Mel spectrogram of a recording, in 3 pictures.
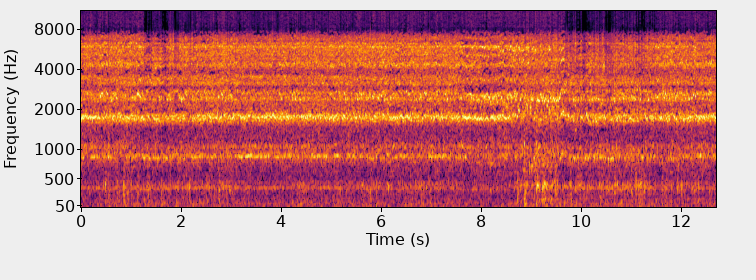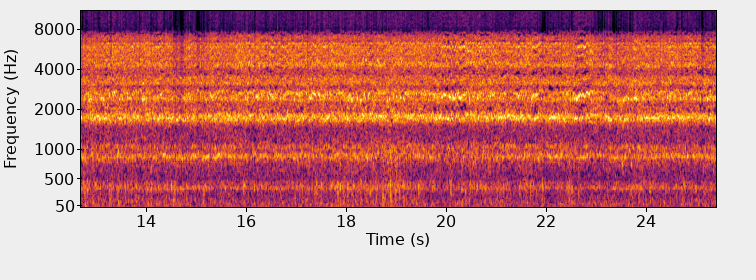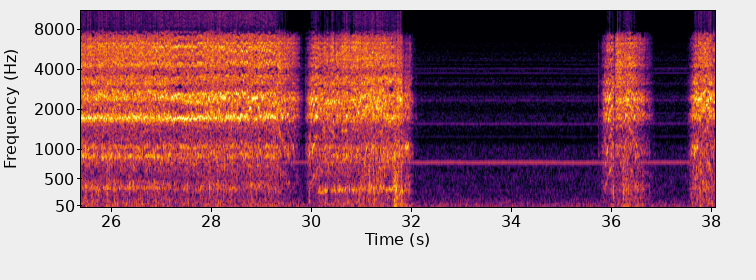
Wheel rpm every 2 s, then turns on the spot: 230, 230, 230, 230, 230, 220, 230, 230, 230, 230, 230, 230, 230, 220, 160, 160, 10, 10, 40.
none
